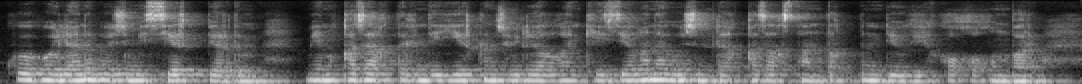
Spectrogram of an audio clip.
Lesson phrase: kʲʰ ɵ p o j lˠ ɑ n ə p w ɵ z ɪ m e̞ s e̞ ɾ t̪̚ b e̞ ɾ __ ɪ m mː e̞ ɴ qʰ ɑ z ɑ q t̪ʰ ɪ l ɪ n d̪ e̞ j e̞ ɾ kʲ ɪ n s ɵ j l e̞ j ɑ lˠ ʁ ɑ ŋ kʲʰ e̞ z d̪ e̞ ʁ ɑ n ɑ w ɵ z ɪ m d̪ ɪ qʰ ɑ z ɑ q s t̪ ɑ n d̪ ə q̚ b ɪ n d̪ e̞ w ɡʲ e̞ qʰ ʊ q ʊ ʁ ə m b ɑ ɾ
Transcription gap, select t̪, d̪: d̪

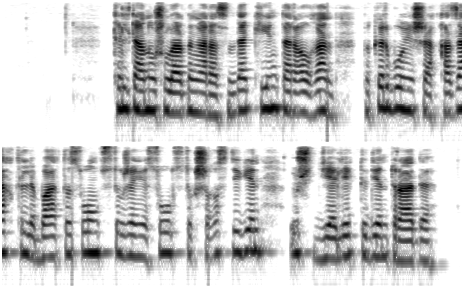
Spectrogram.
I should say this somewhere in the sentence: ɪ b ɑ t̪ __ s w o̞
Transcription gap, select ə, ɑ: ə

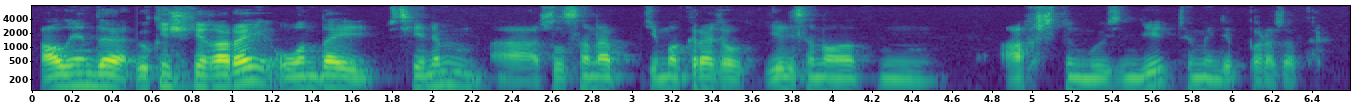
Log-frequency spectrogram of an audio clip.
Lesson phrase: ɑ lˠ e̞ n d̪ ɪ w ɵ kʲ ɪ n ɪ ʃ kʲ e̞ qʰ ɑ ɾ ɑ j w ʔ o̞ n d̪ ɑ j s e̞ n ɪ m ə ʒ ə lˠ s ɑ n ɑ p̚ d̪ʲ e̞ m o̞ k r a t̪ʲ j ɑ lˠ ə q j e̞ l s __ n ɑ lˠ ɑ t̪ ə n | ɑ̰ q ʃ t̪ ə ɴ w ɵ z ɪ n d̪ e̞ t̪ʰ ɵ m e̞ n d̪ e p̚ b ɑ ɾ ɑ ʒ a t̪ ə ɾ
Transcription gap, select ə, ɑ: ɑ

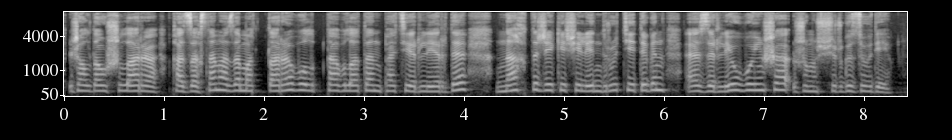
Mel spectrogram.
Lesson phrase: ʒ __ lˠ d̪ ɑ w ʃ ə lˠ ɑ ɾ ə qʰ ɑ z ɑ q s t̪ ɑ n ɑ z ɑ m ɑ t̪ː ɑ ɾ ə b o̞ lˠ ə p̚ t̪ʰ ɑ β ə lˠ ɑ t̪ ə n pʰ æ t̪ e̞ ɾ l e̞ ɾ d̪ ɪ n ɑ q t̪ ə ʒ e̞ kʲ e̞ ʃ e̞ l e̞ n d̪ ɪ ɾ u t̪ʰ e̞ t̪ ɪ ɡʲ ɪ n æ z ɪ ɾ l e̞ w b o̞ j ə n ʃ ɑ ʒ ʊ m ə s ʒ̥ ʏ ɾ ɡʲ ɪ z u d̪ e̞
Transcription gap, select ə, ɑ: ɑ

